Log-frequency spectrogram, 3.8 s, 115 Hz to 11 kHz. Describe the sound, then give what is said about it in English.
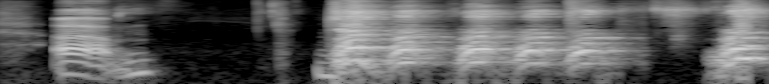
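Wolfo, the newer dog, barks repeatedly in an excited, vocal string of yips and woofs: one short bark, a pause, then a rapid run of about five harmonic barks in quick succession. “Oh, Wolfo is giving his 2 cents right now. Here's the newer dog.”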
